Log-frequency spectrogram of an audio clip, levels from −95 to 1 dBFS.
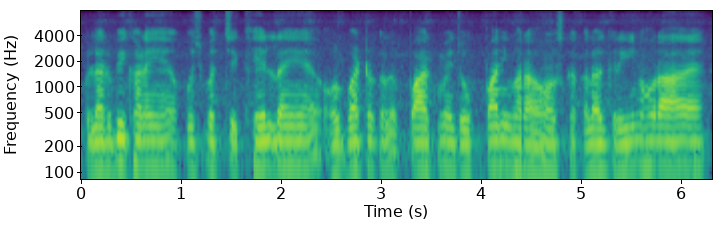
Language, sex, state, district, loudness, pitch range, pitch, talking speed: Hindi, male, Uttar Pradesh, Shamli, -20 LUFS, 110-115 Hz, 115 Hz, 235 wpm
